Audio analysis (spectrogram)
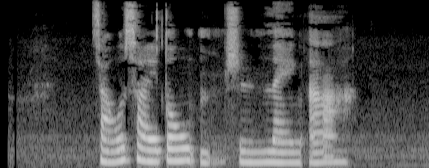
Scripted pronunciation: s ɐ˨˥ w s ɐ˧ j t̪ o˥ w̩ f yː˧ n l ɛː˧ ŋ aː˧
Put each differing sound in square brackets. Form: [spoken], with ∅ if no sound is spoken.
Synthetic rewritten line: [t͡s] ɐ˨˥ w s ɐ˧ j t̪ o˥ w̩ [s] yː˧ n l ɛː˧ ŋ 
